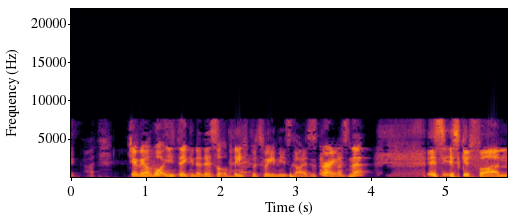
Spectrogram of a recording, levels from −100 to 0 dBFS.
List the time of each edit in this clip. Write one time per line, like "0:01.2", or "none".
0:01.1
